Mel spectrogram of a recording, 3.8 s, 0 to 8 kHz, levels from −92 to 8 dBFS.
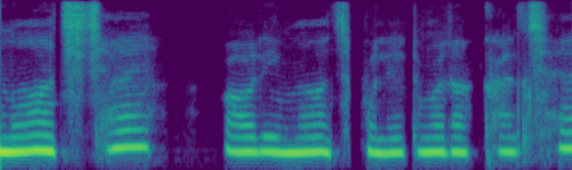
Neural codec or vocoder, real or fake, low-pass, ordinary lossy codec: codec, 16 kHz, 2 kbps, FunCodec, trained on Chinese and English, 25 frames a second; fake; none; none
